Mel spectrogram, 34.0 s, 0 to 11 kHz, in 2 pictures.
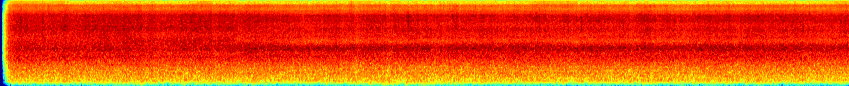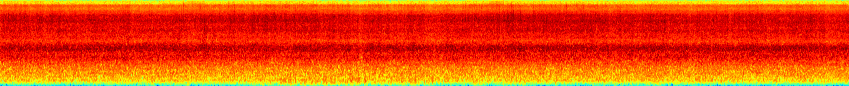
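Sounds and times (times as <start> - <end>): heavy rain pouring: 0.0 - 33.9.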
